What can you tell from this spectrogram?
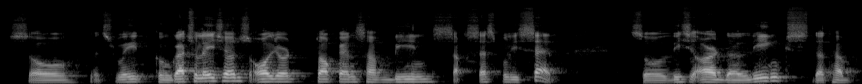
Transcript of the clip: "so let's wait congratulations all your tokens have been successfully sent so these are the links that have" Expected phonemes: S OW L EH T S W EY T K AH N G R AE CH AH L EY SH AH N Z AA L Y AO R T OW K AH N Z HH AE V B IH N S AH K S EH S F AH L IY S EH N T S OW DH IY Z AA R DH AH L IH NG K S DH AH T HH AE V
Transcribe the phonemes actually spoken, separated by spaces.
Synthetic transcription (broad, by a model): S OW L EH T S W EY T K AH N G R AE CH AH L EY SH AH N S AA L Y AO R T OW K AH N S HH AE V B IH N S AH K S EH S F AH L IY S EH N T S OW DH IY S AA R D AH L IH NG K S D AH T HH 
